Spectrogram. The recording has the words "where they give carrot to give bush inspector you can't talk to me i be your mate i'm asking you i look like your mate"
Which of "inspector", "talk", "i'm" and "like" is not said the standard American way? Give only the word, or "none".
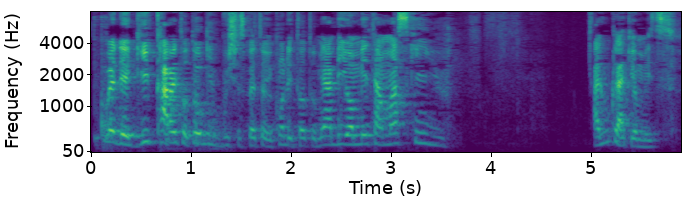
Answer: inspector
